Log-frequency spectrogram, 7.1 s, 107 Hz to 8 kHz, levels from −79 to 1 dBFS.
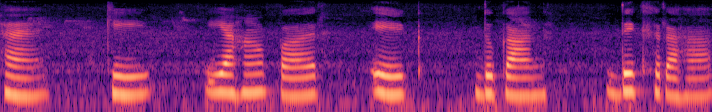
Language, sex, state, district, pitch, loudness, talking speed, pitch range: Hindi, female, Bihar, Kaimur, 210 Hz, -18 LUFS, 65 wpm, 200-225 Hz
